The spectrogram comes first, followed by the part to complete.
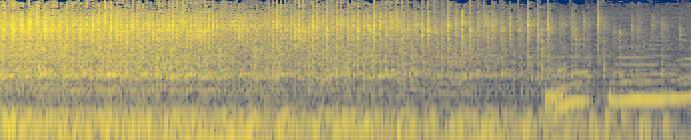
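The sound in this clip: A spinning roulette wheel sound effect for a scary-story game: a rapid run of ticks over a steady rumble that thins out toward the end, followed by a brief tonal sting.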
